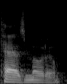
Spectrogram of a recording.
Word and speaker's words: Tasmota: And Tasmoto is always pronounced Tasmoto.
